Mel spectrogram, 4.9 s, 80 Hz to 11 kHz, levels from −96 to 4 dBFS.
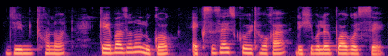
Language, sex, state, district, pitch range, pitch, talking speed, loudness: Assamese, female, Assam, Kamrup Metropolitan, 185-210 Hz, 190 Hz, 110 wpm, -17 LUFS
